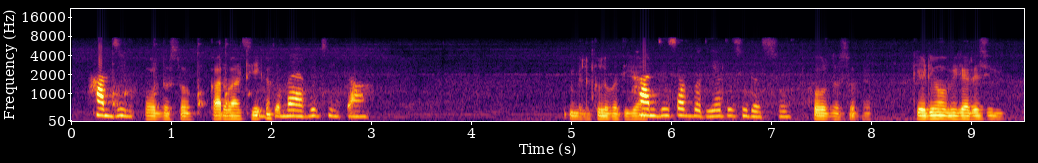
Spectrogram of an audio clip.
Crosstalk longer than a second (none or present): none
